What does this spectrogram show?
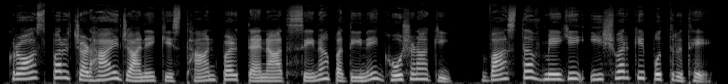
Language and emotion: Hindi, neutral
